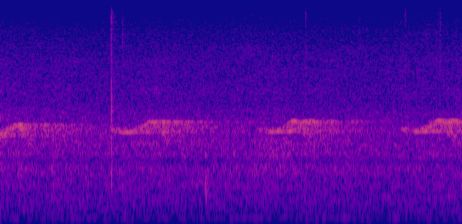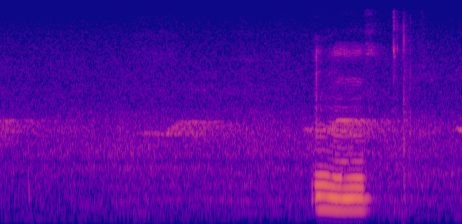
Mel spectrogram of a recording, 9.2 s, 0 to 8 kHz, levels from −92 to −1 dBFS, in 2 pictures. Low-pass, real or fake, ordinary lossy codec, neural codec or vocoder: 7.2 kHz; real; none; none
